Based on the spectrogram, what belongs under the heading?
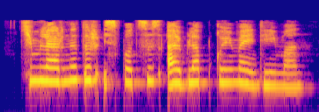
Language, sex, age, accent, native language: Uzbek, female, under 19, Buxoro, Uzbek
